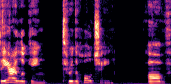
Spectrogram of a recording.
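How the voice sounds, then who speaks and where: With a bright, sharp tone, the voice's pitch varies in an ordinary way. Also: woman. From Sweden. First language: Swedish. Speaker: podcast host and hair stylist. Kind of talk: educational podcast monologue. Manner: hesitant with fillers.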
